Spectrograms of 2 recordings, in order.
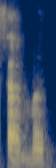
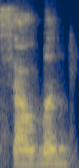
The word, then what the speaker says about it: salmon: just embarrassing yourself okay it's salmon guys simon not salmon why am i teaching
